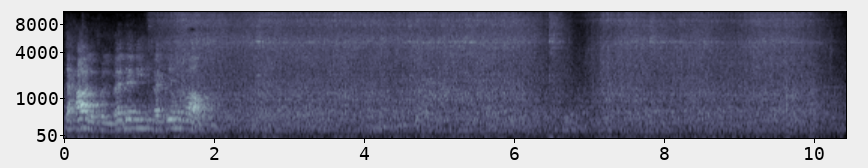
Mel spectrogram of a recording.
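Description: Wire lottery drum being turned by hand with numbered balls tumbling inside, a steady rattling hiss with a short pause a little past halfway.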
